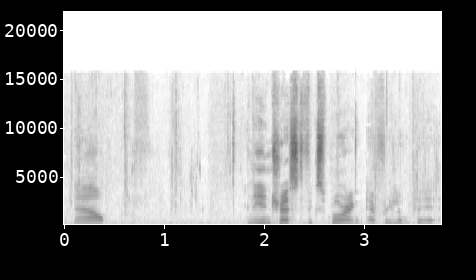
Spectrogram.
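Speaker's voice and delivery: ordinary talk, nothing marked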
